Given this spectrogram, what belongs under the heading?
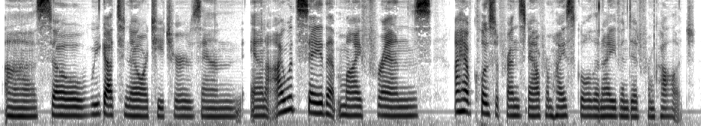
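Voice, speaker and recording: A middle-aged woman answering interview questions about her life and work, speaking softly and thoughtfully with frequent pauses. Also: low voice, steady tone, clean tone. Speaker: interview guest, travel business owner. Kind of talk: conversational interview.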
